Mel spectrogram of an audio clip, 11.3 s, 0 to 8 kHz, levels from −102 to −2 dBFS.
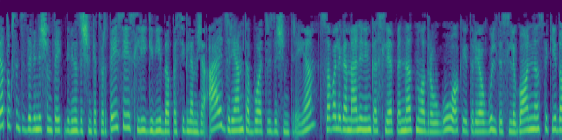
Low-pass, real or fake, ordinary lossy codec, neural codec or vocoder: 7.2 kHz; real; MP3, 24 kbps; none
